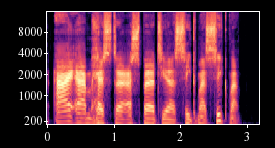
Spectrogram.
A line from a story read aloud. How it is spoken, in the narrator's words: said, simultaneously broadcasting her name, biography, and rank via data squirt and binaric screech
